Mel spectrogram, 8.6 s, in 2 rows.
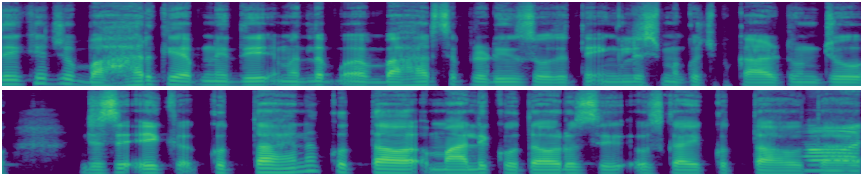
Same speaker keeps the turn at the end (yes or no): no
